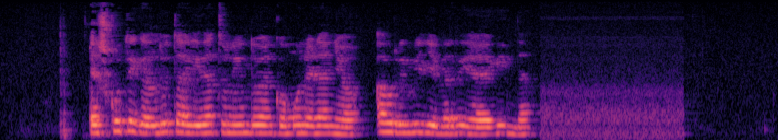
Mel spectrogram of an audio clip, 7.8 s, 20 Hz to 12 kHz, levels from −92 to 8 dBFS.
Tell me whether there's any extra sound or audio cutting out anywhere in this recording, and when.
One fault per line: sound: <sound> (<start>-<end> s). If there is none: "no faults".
no faults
